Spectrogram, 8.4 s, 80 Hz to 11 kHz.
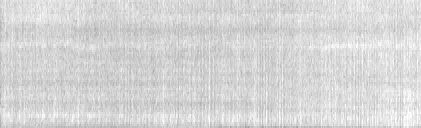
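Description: Tomyvic 6-inch cordless mini electric chainsaw running steadily as its chain cuts through a log.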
